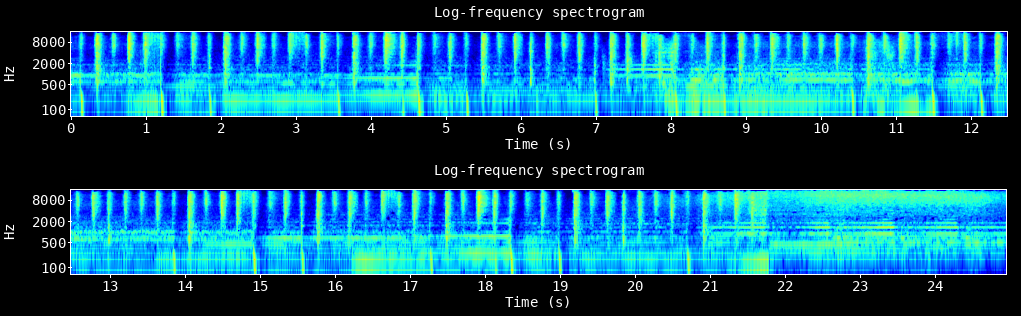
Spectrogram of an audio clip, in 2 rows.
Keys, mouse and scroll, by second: 0.4 click, 0.4 s, 0.5 s, 2.7 click, 2.7 s, 3.7-4.7 drag, 6.2 click, 7.1 click, 10.3 s, 10.6-11.7 drag, 10.9-11.5 s, 11.7 s, 11.7 s, 12.9 click, 15.0 click, 15.7 click, 18.0 click, 18.9-21.1 drag, 22.9-24.4 drag.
